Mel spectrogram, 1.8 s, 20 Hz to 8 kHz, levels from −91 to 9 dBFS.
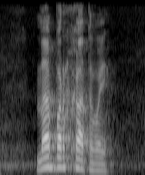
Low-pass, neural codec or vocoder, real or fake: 7.2 kHz; codec, 16 kHz, 16 kbps, FunCodec, trained on Chinese and English, 50 frames a second; fake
